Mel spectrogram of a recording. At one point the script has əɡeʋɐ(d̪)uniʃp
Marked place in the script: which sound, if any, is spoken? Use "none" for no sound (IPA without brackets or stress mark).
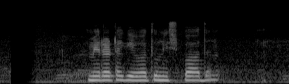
t̪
